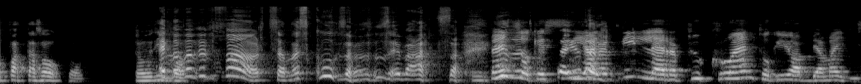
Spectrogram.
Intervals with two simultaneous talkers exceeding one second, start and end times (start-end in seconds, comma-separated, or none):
4.9-6.2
